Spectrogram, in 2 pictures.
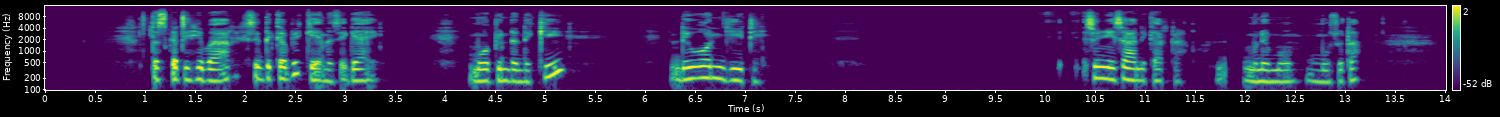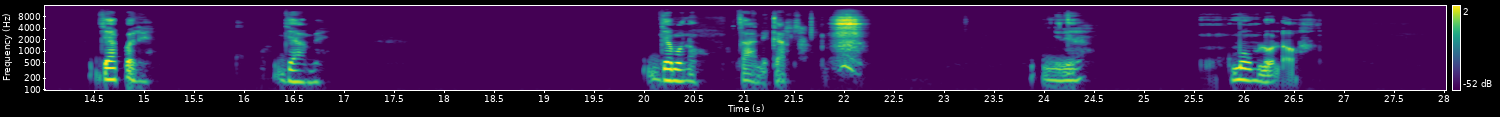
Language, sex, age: Wolof, female, 25-35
